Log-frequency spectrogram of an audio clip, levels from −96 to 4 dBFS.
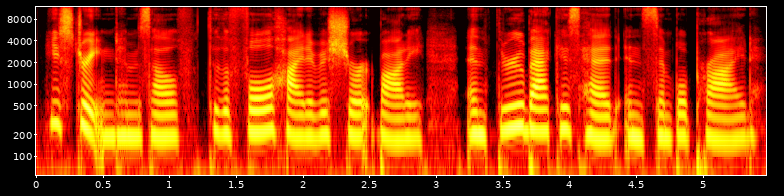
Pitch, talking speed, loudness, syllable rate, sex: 200 Hz, 210 wpm, -19 LUFS, 5.1 syllables/s, female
